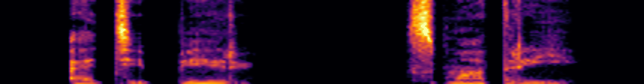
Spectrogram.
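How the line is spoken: Whisper. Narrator (Russian): шепнул Феникс

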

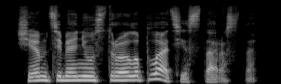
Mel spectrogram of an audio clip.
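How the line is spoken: Dry question. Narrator (Russian): сухо спросил он

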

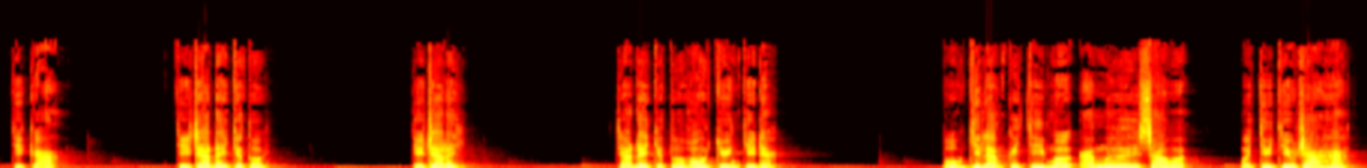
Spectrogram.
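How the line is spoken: Scolding shout, door banging. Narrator (Vietnamese): tiếng quát nạt, tiếng đập cửa của bà Hai

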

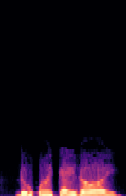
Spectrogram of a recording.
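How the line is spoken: Exclaimed. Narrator (Vietnamese): Hoàng Dung kêu lên

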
